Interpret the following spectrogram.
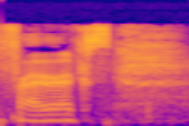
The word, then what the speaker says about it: Frerichs: us, by the way, we're talking with Michael Frerichs. Am I pronouncing your last name correctly? You are. Okay. Frerichs. Like Frerichs.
